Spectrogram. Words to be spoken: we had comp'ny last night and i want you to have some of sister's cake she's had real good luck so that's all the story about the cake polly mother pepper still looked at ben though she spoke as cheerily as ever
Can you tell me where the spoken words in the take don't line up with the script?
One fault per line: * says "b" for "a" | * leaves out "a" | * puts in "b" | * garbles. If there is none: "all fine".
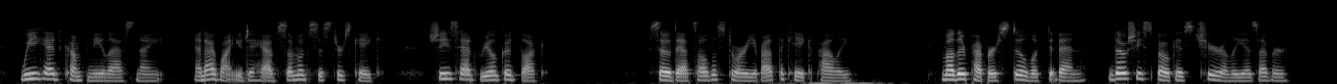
all fine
